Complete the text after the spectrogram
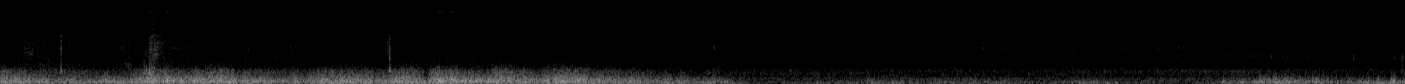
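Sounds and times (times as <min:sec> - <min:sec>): wind buffeting microphone: 0:00.0 - 0:07.5, 0:12.1 - 0:14.0.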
